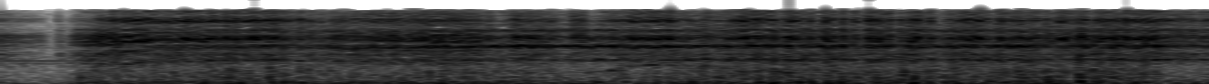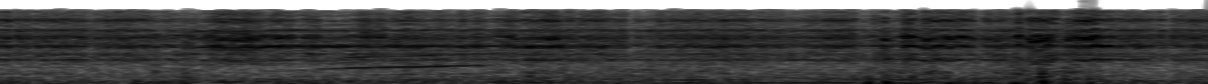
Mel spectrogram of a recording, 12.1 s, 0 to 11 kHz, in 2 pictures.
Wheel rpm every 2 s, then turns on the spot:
110, 220, 240, 230, 230, 230.
none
